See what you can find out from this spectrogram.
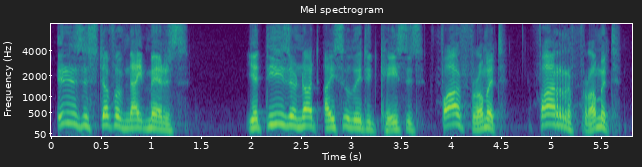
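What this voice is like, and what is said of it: Bad impression of the first minister. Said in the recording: “it's a bad impression.”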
